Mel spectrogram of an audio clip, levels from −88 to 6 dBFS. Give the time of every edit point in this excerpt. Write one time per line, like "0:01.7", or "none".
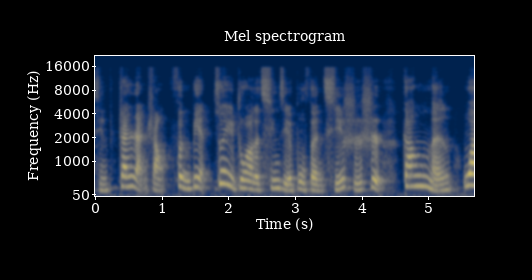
none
